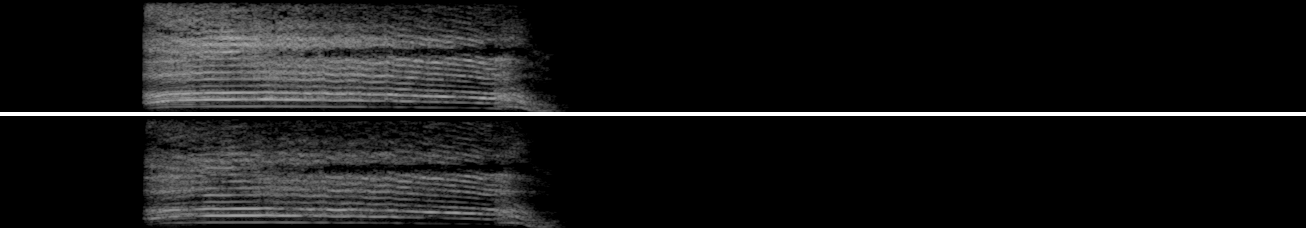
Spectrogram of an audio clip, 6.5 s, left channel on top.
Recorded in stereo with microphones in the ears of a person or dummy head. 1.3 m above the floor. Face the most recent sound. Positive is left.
turn(degrees=40)  # may be behind; listen again after turning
